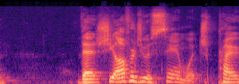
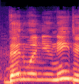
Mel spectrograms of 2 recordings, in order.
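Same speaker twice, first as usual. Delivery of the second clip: ordinary talk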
